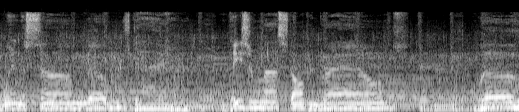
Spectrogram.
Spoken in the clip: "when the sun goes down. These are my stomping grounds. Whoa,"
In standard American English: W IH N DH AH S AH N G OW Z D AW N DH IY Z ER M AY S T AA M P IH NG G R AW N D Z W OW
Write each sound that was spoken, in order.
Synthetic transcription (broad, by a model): W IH N DH AH S AH N G OW Z D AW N DH IY Z ER M AY S T AA P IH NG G R AW N D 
